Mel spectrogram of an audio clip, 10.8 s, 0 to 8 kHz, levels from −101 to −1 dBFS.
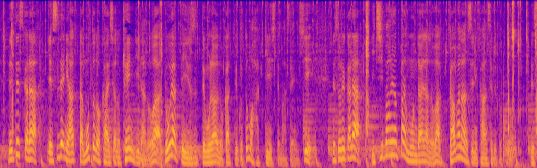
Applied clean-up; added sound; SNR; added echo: none; Mechanisms; 13 dB; none.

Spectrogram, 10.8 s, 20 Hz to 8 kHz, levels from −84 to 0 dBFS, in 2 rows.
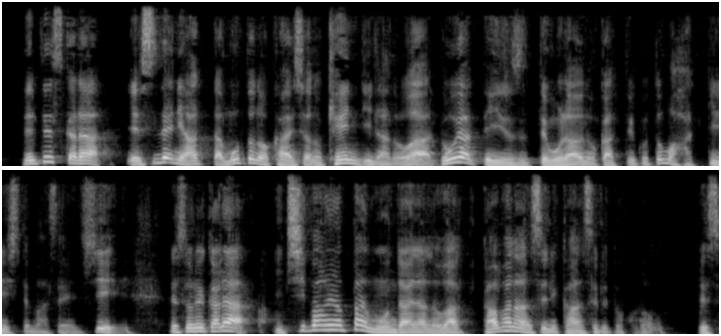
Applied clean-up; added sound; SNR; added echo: neural mask model DeepFilterNet 3.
